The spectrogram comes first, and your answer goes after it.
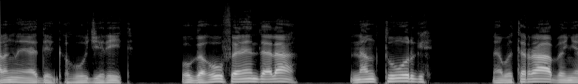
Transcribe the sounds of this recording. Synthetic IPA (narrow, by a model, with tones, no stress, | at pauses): ɾa˦ŋna˨ja˦de˨ɡa˨ɦu˦d͡ʒe˨ɾi˦˨t | o˨ɡa˨hu˦fe˨ne˦nda˨la˦ | na˦ŋtu˦ɾɡe˨ | na˨bə˨ti˦ɾa˦˨be˨ɲe˨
